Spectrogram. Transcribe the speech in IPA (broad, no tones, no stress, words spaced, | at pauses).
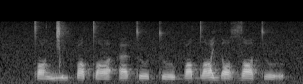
tˤiŋ͡ǀipu tˤaʔato tobɔ dˤilʲɔ zˤɐto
